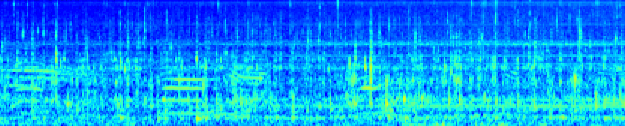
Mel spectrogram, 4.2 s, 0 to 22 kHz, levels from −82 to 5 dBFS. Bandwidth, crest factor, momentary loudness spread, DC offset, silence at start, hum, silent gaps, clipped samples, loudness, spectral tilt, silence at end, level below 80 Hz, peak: over 20 kHz; 26 dB; 5 LU; under 0.1%; 0 s; none; none; under 0.1%; -33 LUFS; -1.5 dB/octave; 0 s; -54 dBFS; -10 dBFS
